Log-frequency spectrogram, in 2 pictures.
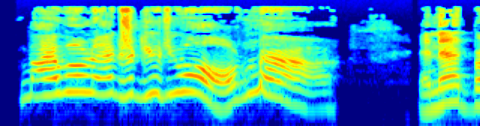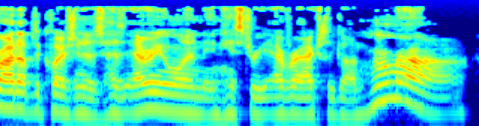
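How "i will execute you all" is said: put-on plummy posh British accent, very high pitch. Talking about his game character's voice lines, the speaker mimics a faux posh british accent. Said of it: "he's got this sort of like faux posh British accent".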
